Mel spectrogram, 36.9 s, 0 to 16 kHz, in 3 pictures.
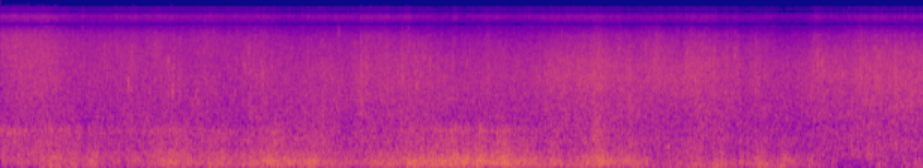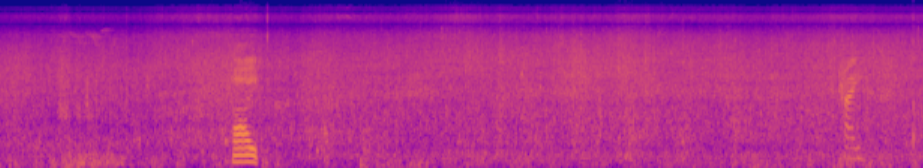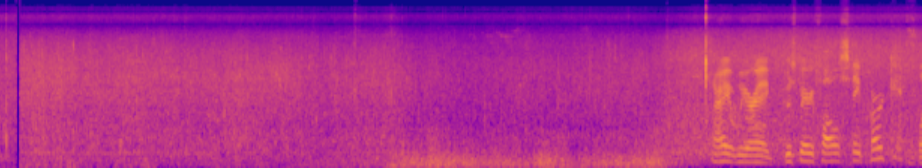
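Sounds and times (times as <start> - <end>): steady rushing outdoor noise: 0.0 - 10.7, 28.8 - 36.9
waves washing on shore: 0.0 - 36.9
wind buffeting microphone: 0.0 - 36.9.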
